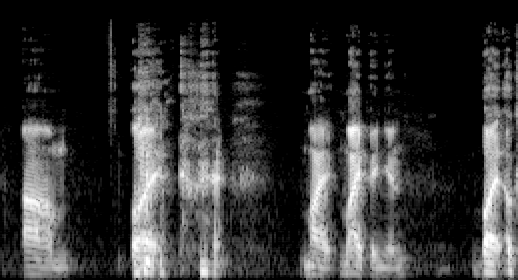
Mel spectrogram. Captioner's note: laughing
